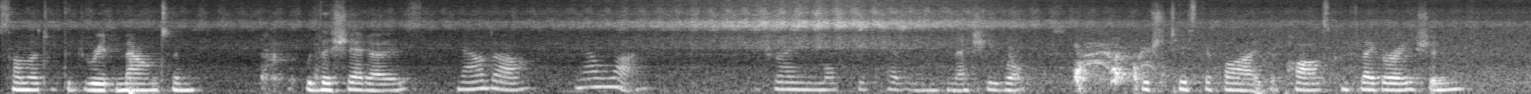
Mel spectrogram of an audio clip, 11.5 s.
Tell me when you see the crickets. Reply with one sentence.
The crickets can be heard from 0.0 to 11.4 s.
